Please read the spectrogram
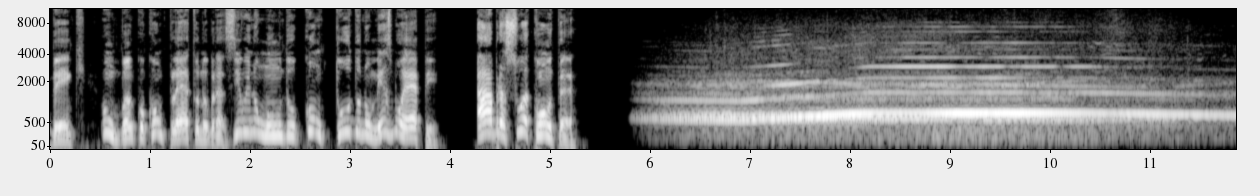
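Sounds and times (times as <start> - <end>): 
speech: 0.0 - 5.4
loud civil defense warning siren wailing: 5.8 - 11.8.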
